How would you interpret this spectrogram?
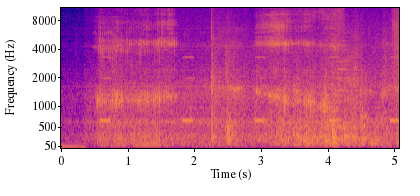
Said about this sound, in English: In ITU, …'s snoring away on her camp bed beside Christopher.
